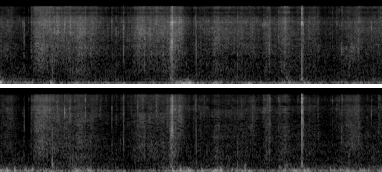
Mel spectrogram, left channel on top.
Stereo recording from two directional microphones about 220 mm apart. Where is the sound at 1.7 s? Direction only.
15° right (ahead or behind).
